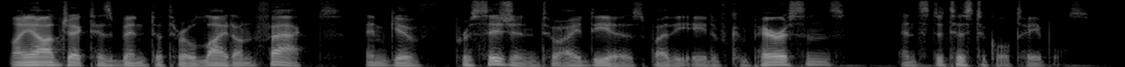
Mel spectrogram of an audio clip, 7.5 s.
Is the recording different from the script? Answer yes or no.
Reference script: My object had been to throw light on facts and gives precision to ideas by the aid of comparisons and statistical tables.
yes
